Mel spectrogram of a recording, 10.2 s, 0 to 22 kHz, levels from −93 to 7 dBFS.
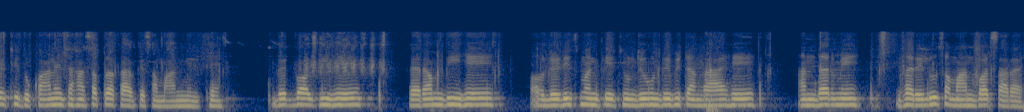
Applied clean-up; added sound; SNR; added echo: neural mask model RNNoise.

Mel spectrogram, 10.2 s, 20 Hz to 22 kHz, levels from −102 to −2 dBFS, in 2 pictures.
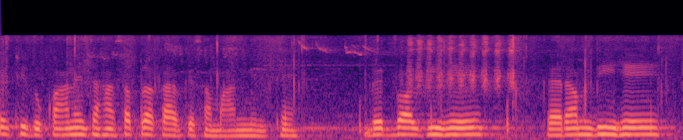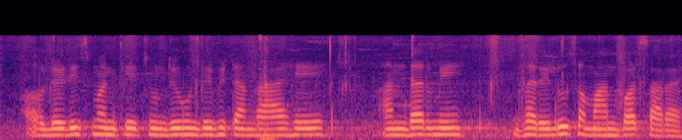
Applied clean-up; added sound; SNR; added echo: none; Walk, footsteps / Bird vocalization, bird call, bird song; 17 dB; none.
